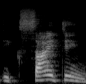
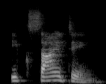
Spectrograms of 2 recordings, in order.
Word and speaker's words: exciting: The journey has been exciting so far. Exciting. Oke. The journey has been exciting. Jadi, ini e-nya dibaca I. Lalu di sini I-nya enggak dibaca tapi dibaca I. Exciting.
